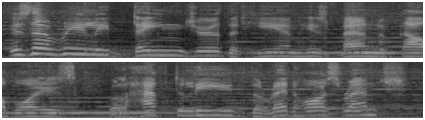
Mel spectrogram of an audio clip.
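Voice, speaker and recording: A man's voice: fairly high pitch, expressive, measured pace. A man announcing an old-time radio serial in a folksy, dramatic style. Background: loud music.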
